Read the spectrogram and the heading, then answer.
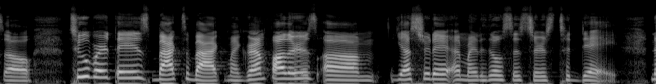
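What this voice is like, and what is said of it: Weird voice from illness. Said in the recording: “my voice is all weird ... I wasn't feeling too good ... My allergies were all over the place”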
